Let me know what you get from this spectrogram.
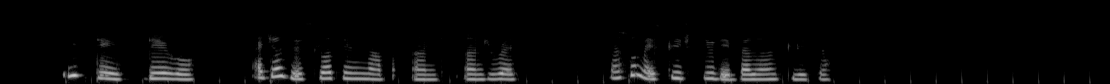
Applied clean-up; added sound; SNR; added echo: none; none; none; none.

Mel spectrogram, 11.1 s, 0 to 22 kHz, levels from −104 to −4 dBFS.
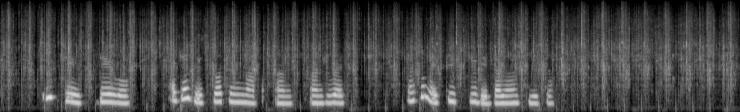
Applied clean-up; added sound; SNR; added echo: none; Rattle (instrument); 18 dB; none.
